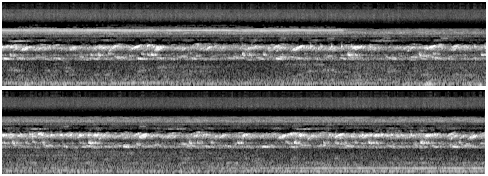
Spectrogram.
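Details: Evening after rain in Jayuya, Puerto Rico: a sustained wall of coquí frog calls, countless overlapping chirps repeating without pause, backed by an even high-pitched insect hiss.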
